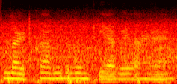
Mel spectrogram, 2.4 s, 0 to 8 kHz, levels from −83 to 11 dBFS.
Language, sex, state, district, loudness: Hindi, female, Haryana, Charkhi Dadri, -17 LUFS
